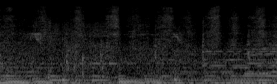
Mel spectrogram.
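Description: Painted timber is sanded by hand in steady back-and-forth strokes, a continuous gritty rubbing with a regular rhythm, close but fairly quiet, with no talking.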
